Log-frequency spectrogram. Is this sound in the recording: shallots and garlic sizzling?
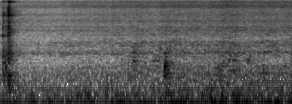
yes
